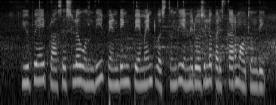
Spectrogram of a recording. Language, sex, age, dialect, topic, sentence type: Telugu, female, 18-24, Utterandhra, banking, question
